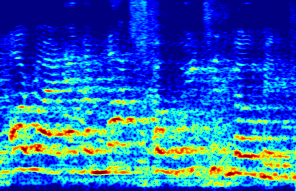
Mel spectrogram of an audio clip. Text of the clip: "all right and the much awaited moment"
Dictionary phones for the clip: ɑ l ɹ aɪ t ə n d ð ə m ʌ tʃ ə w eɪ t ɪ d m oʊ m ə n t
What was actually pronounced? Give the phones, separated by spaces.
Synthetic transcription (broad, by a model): ɑ l ɹ aɪ t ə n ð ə m ʌ tʃ ə w eɪ t ɪ d m oʊ m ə n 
